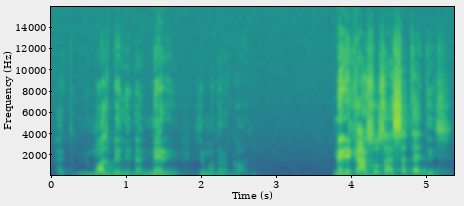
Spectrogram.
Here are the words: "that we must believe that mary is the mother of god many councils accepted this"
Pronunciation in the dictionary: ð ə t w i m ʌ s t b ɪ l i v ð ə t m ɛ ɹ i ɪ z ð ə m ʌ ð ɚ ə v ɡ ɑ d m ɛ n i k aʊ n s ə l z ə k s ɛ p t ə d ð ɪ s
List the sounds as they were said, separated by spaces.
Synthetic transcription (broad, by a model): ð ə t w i m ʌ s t b ɪ l i v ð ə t m ɛ ɹ i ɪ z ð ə m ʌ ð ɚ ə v ɡ ɑ d m ɛ n i k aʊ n s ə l s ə s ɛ t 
